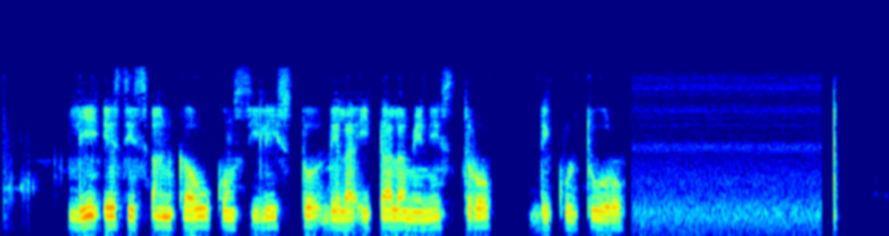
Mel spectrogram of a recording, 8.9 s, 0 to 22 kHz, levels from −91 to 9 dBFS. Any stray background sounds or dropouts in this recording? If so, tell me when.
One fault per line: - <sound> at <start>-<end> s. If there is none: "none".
none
